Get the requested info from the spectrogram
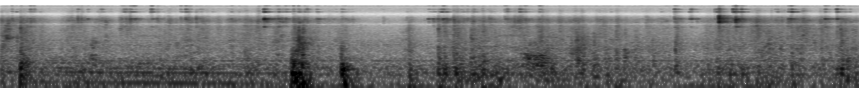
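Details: Two Vizslas play fighting in August, giving short scattered growls, grunts and whimpers amid scuffling.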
